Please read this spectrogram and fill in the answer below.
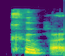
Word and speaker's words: Cowper: And he was pushed in this direction by a poet called Cooper. It's spelled Cowper.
